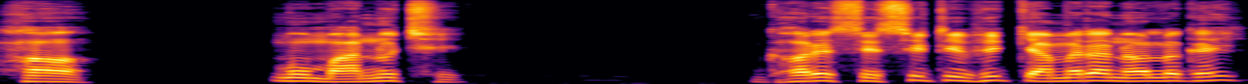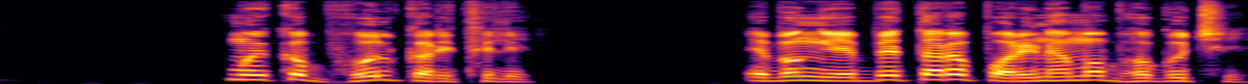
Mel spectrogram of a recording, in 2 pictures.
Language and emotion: Odia, sad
